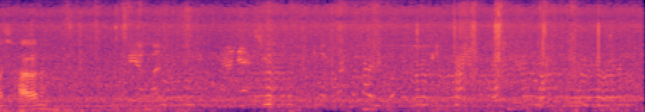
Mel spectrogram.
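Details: Continuous low humming drone of honey bees on a Khmer honey farm in the Kor flower season, many insects buzzing together at an even pitch, with faint murmured speech in the background.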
